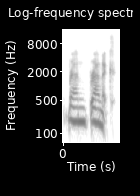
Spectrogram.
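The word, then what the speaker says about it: Breathnach: It's called Simple Abundance, A Day Book of Comfort and Joy by Sarah Ban Brennick. It's spelt Breathnack.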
